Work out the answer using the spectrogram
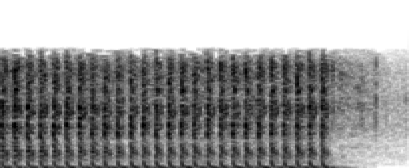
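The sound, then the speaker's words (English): A gunfire sound effect set off on the radio: a rapid, loud burst of many evenly spaced automatic shots that runs for over two seconds, then stops and leaves a fading echo. “My hand made a mistake and hit the trigger. I'm sorry. If anybody got shot, I apologize now.”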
